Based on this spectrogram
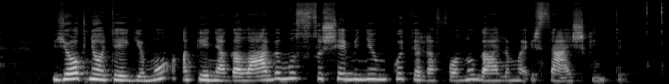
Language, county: Lithuanian, Marijampolė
